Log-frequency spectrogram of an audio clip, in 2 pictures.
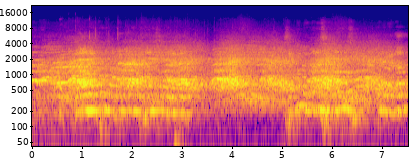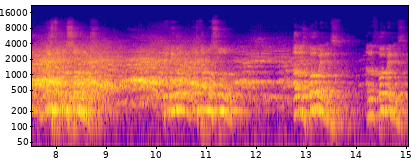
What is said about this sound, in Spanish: Y sobre todo, hermanas y hermanos, de verdad, me emocionan al seguir gritando, Evo presidente, yo pensé que ya se había acabado de gestión.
